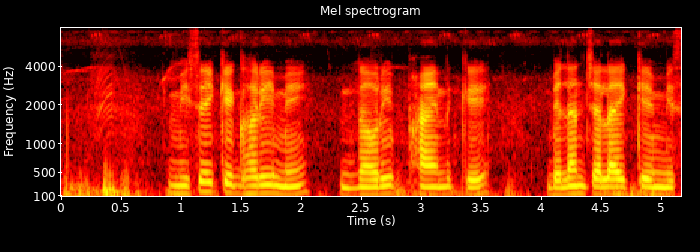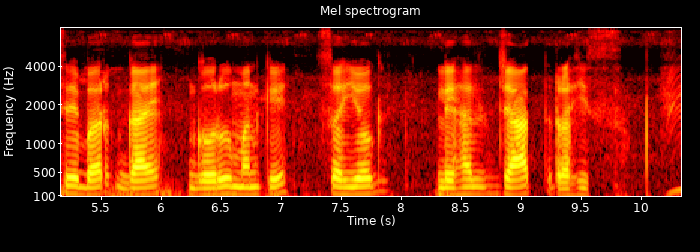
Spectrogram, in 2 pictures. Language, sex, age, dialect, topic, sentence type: Chhattisgarhi, male, 31-35, Northern/Bhandar, agriculture, statement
